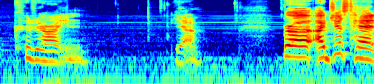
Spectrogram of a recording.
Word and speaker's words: Kurain: So, they usually say it like, ra, sort of. So, like, kurain.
